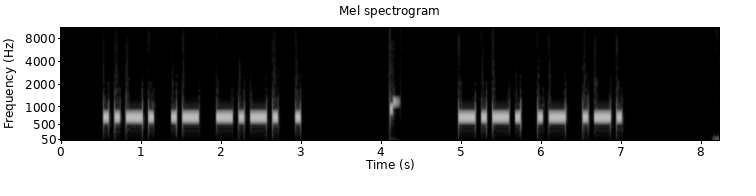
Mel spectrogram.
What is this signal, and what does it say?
Morse code, heard as a keyed tone, about 17 wpm, 700 Hz. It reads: FACE CAR
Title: Sentences from Top 300 Words - New Word Drill - 17wpm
